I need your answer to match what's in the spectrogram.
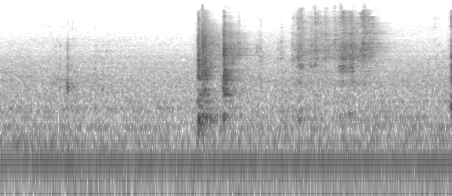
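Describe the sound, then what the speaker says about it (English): A utensil clinks against a dish while breaking up an egg yolk for macaroni and cheese, with a few close sharp taps followed by softer scraping clatter over a low steady hum. "You want to just break the yolk up a little bit before you add it to your mac and cheese"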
